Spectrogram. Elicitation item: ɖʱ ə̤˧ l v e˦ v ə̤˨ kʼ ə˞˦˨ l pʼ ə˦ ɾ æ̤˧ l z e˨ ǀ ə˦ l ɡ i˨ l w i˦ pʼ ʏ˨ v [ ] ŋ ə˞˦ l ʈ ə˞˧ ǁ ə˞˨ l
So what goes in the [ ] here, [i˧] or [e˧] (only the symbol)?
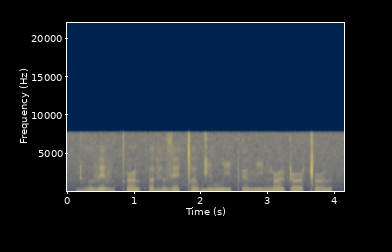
i˧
